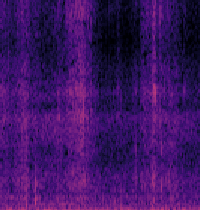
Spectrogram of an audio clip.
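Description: Footsteps crunching and rustling through dry fallen leaves, in uneven swells of crackly noise.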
